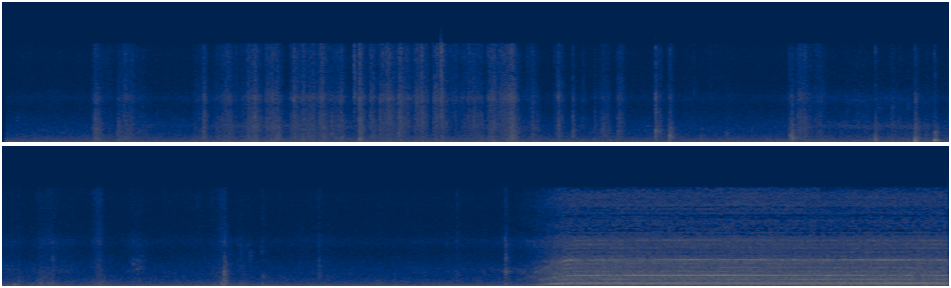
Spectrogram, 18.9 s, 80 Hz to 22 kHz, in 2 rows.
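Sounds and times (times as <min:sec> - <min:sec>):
packaging rustling: 0:00.9 - 0:06.8.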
